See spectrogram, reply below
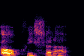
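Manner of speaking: ordinary delivery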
